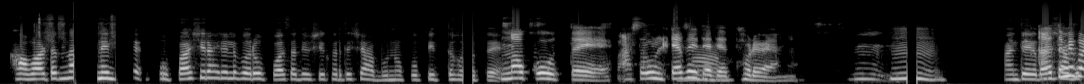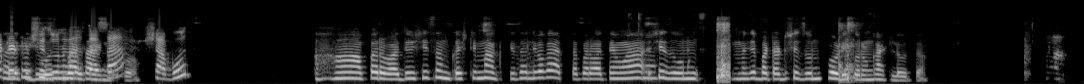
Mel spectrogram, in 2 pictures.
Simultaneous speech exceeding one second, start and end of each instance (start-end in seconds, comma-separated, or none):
10.4-12.2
